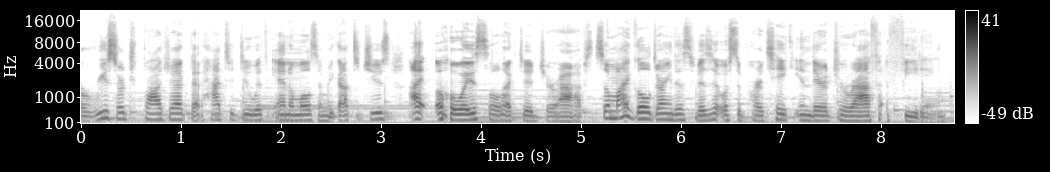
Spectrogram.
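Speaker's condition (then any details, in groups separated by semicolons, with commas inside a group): No condition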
